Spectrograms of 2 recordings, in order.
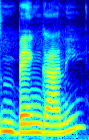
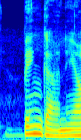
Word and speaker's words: Mbengani: uh, lê-se Mbengani Bengani, ok. – Sim, é como se, o M é tipo. É mudo. Sim, é mudo, mas faz assim um efeito.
